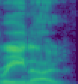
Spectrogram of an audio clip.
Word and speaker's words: Reno: 16 it's terrifying Peschel Reno which is how it's said to you it's not Renault play someone suggested a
